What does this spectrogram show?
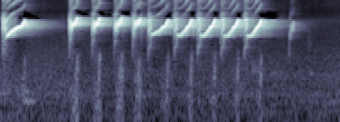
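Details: Vietnamese crimson sunbird song for tutoring caged birds: one rising sweep, a short pause, then a fast chain of about nine high, upslurred notes running together for two seconds.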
